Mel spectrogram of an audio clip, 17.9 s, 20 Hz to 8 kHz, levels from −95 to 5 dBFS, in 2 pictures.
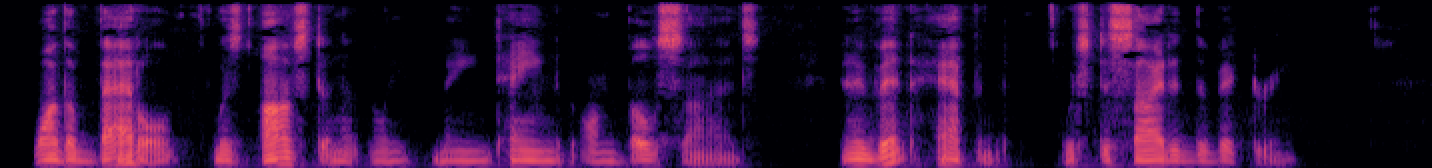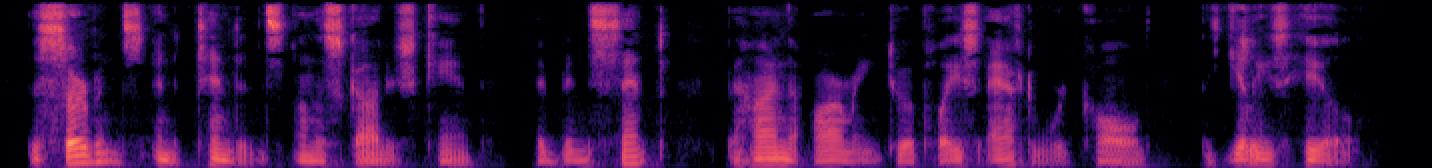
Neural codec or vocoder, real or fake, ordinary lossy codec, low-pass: none; real; MP3, 48 kbps; 7.2 kHz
